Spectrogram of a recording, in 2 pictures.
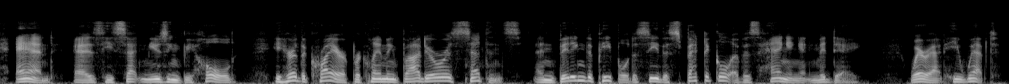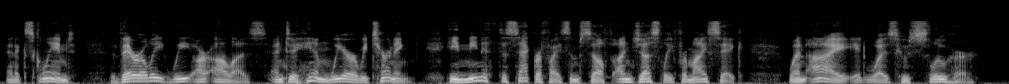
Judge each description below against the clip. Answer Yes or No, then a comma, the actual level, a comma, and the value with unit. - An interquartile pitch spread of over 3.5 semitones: Yes, wide, 5.4 semitones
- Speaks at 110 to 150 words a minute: No, average, 170 wpm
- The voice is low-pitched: Yes, low, 115 Hz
